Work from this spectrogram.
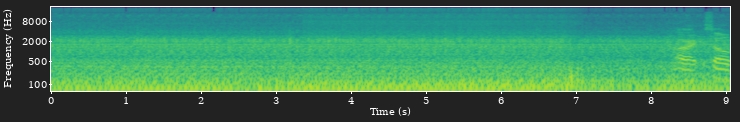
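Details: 1994 Chevy C3500 HD 6.5 turbo diesel, code 36, cold/first-start hard starting, around 80°F: steady low idle clatter with a slightly uneven beat after a hard start; owner suspects fuel prime loss, doubts glow plugs, cause unconfirmed.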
